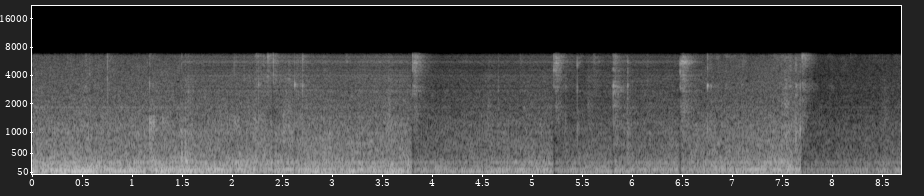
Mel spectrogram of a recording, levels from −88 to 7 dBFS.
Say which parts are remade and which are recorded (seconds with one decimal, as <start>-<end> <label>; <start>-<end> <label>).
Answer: 0.0-1.5 recorded; 1.5-6.7 remade; 6.7-8.7 recorded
